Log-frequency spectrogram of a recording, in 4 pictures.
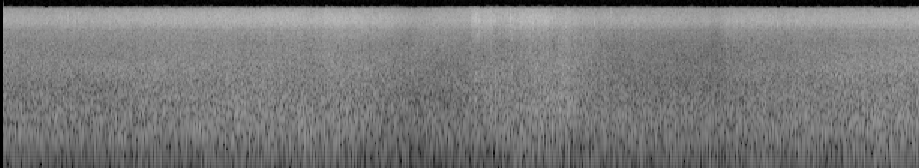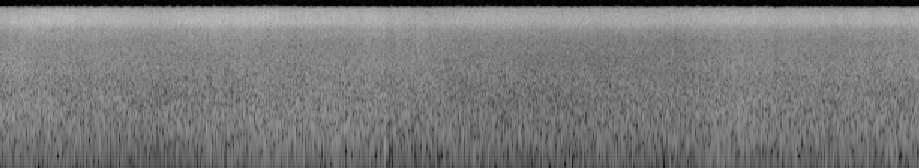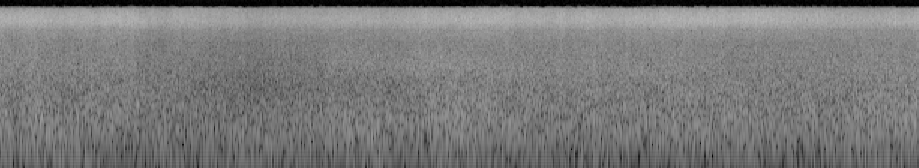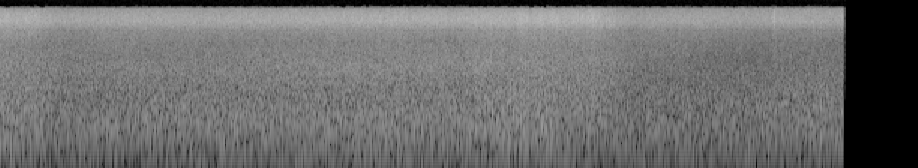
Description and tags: The sounds of ocean waves right before sunrise. This wave file was recorded with the zoom field recorder. Lot's more to come.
